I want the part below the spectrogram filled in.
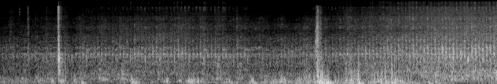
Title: Mondeo 2.0 tdci titanium 2006 rough idle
